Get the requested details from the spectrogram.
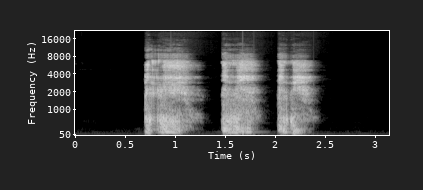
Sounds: Throat clearing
